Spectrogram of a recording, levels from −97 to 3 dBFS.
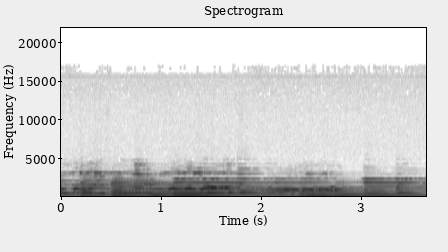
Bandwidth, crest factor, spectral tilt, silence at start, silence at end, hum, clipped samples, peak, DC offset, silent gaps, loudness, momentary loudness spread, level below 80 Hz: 4.6 kHz; 16 dB; -8.5 dB/octave; 0 s; 0 s; none; under 0.1%; -8 dBFS; under 0.1%; none; -23 LUFS; 8 LU; -42 dBFS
